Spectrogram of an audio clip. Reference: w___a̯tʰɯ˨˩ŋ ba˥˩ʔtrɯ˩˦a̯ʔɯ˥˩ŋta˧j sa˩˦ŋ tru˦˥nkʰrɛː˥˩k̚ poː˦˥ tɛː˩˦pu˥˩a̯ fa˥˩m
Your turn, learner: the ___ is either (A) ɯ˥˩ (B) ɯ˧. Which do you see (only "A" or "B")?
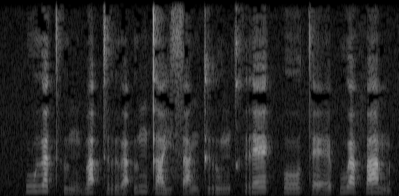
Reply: A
